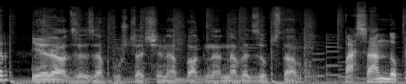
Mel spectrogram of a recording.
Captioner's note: speaks in Polish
